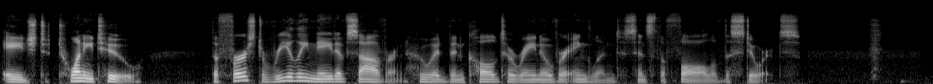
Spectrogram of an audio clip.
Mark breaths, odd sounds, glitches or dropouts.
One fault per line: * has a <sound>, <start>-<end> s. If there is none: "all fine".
* has a sniff, 8.7-9.1 s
